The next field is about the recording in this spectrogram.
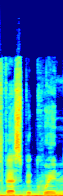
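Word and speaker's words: Vespiquen: but that's why it's vespa quinn you can see its name it doesn't have two e's it's not even pronounced queen but that's kind of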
